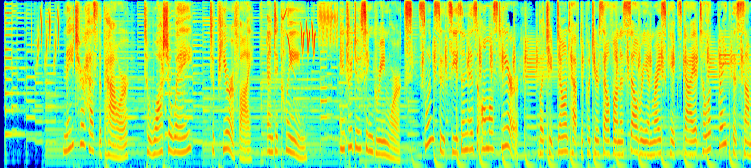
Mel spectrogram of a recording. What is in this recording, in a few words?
Commercial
